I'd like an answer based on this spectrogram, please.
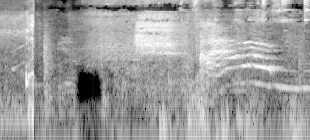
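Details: Domestic cat meowing amid a household scene, a drawn-out, gently falling meow near the end over people talking and background noise.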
